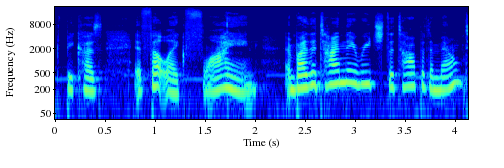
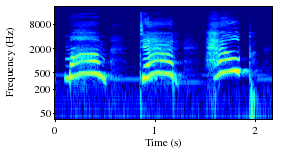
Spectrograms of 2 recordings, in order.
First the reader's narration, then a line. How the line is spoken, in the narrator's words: yelled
